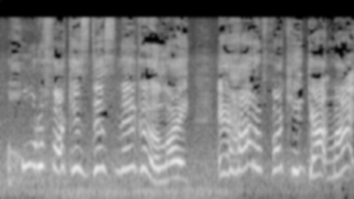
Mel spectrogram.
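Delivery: high, indignant who the fuck; retold outrage. Hearing the hacker's name, indignant outburst. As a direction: spit it out in indignation.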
